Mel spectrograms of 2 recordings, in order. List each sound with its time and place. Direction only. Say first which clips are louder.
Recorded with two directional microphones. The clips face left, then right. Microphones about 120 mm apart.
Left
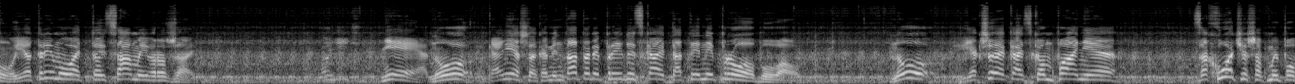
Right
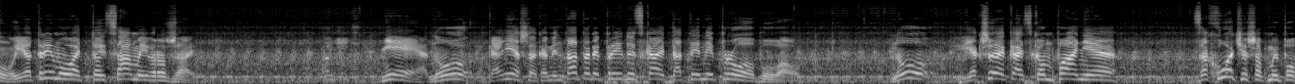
0.0 s speech: left 2 dB; 30° left (ahead or behind)
3.8 s speech: left 3 dB; 35° left (ahead or behind)
4.3 s speech: left 7 dB; 45° left (ahead or behind); by 12.9 s 25° left (ahead or behind)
